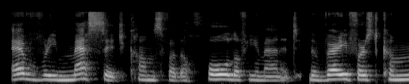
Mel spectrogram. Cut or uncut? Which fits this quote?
cut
